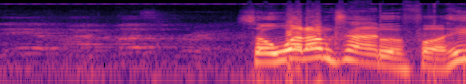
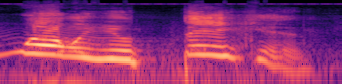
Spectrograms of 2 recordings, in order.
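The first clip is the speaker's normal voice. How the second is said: exasperated; 6 semitones higher, slower than usual. Retold or imitated. Preacher confronting his friend over the wreck, slow and exasperated. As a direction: drag it out in disbelief.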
